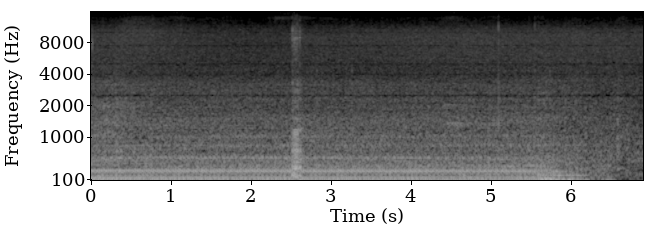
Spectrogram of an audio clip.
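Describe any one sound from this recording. A car engine idles nearby with a steady low rumble, then shuts off.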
